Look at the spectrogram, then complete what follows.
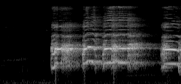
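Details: Loud rooster crow bursting in after a short silence, a rough, drawn-out, steady-pitched cry with a brief dip and a final upward flourish.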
